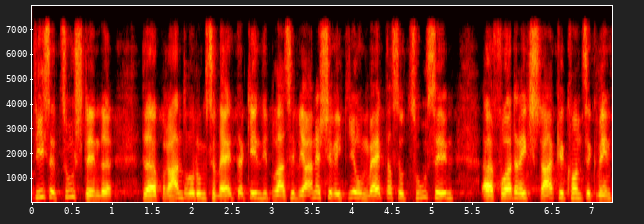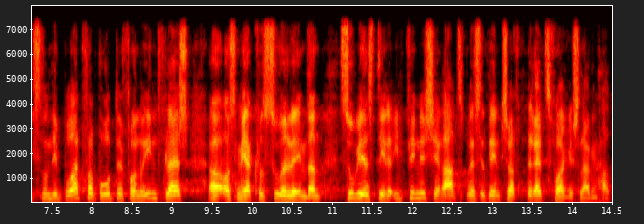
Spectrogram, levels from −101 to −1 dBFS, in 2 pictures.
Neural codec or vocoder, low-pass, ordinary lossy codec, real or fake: codec, 24 kHz, 3 kbps, HILCodec; 7.2 kHz; none; fake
